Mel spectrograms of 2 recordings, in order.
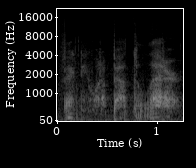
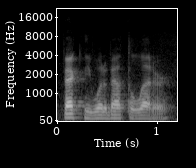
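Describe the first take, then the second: First: It is said in a quiet whisper. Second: It is said aloud in a louder voice. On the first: Only the person addressed is meant to hear. "I'll try to uh, whisper to Vecni" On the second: Everyone listening is meant to hear. "So louder for the audience"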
